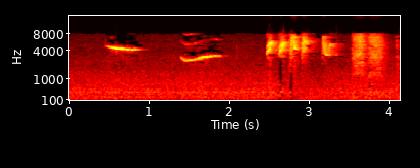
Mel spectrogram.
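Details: Emprit munia, a training recording for other songbirds: two thin drawn-out whistles, one falling and one lower and rising, followed by a quick burst of buzzy chatter notes.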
